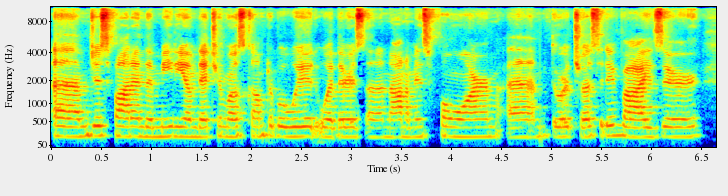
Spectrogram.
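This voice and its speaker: A woman graduate student on a video call panel, speaking thoughtfully with frequent pauses. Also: mid-range voice, monotone, a bit bright. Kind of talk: panel discussion.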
